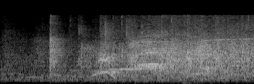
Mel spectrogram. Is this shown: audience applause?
yes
